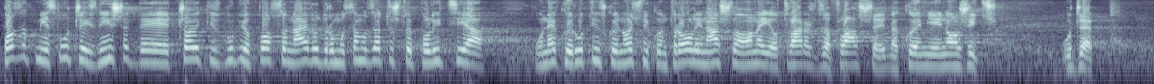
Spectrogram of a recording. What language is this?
Serbian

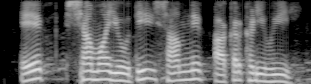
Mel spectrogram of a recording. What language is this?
Hindi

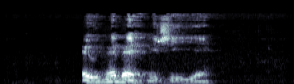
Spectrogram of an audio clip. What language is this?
Kurdish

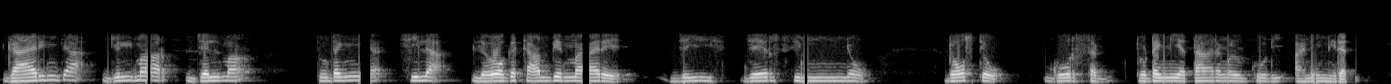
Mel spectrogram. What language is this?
Malayalam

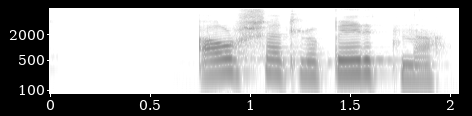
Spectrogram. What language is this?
Icelandic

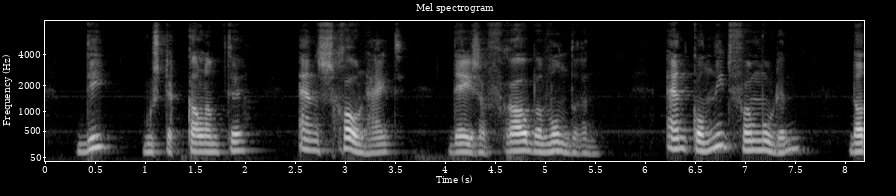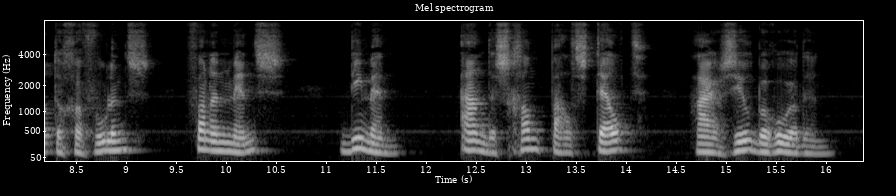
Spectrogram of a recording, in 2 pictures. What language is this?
Dutch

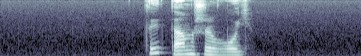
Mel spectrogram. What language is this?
Russian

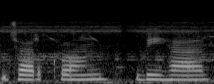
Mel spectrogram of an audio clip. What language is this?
Santali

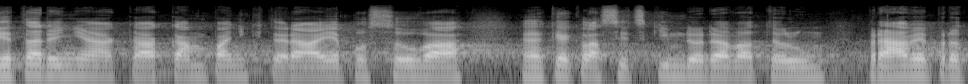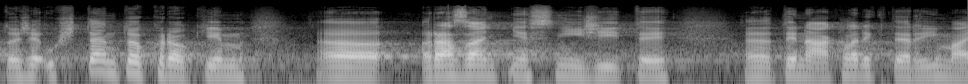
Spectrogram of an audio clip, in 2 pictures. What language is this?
Czech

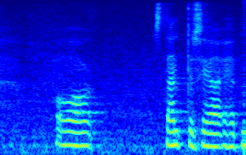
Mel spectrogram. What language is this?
Icelandic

